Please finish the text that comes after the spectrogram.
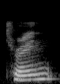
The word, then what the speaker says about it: train: So here you have train station, right? Acuérdense que hay algunos casos que la AI va a sonar como una E.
